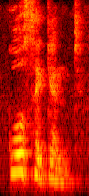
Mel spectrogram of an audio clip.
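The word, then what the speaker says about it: cosec: এসই সি কসক কসক এটার বাংলা উচ্চারণ হবে এরকম কোসেক কস দন্ত স একার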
